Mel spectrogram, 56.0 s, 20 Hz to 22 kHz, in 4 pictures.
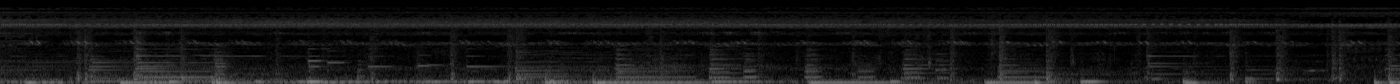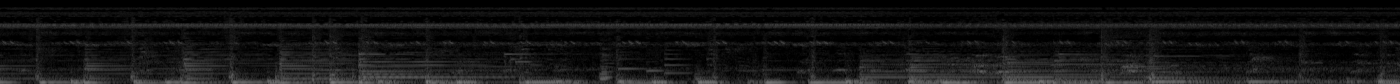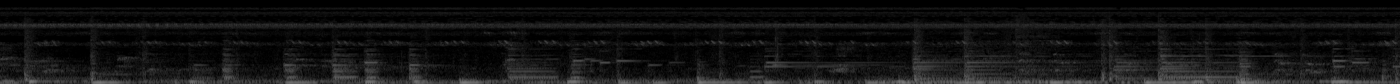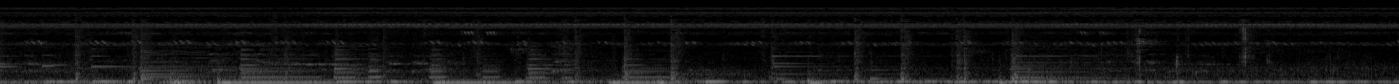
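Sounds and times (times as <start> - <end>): slow instrumental music: 0.0 - 55.6
crickets chirping: 0.0 - 55.9.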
